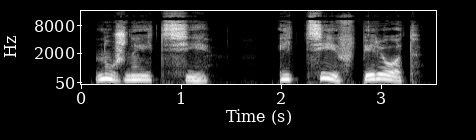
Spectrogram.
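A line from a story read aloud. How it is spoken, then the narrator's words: Hoarse rasp. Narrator (Russian): прохрипел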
